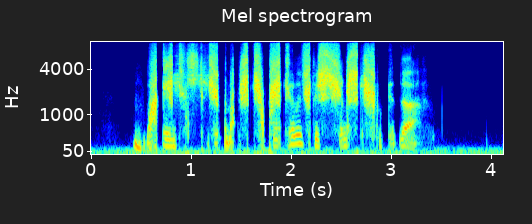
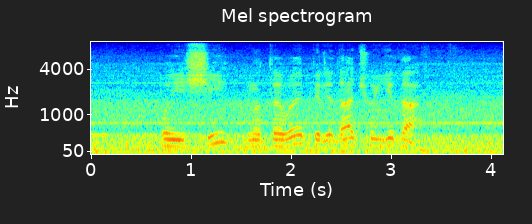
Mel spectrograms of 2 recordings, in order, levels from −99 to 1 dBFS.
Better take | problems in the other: second | noise reduction (neural diffusion model UNIVERSE++)

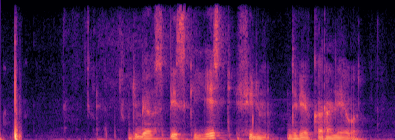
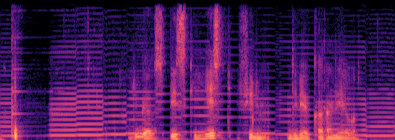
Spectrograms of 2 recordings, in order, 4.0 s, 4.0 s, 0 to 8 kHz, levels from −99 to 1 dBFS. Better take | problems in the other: first | noise reduction (neural mask model RNNoise)

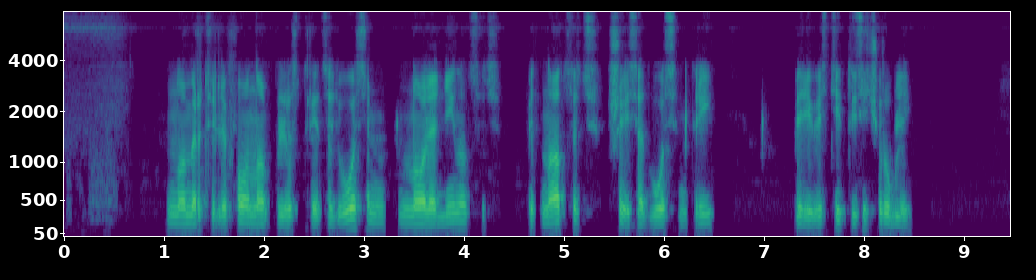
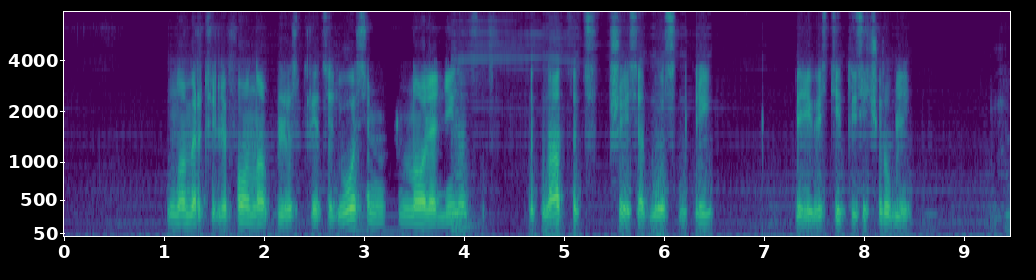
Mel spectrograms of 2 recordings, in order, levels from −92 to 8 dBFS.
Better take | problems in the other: first | noise reduction (neural separator model SepFormer DNS4)

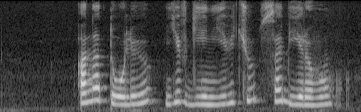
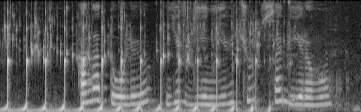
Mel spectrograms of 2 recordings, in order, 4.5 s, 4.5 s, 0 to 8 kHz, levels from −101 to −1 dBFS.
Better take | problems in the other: first | background sound (Gurgling / Chink, clink / Liquid); 3 dB above the speech

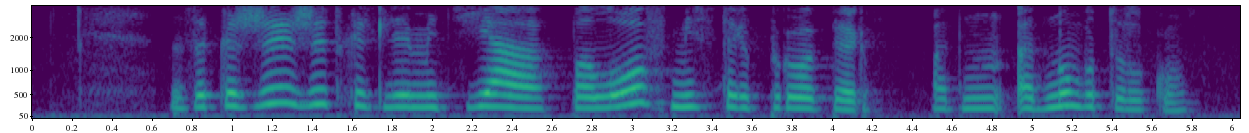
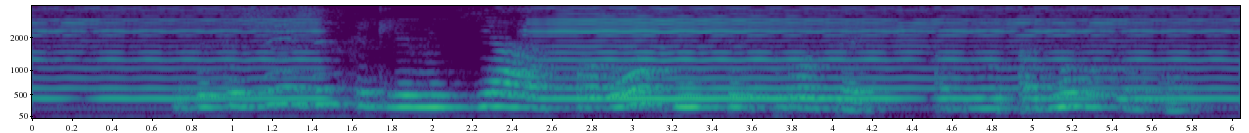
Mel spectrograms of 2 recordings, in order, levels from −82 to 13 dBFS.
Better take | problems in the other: first | background sound (Bowed string instrument); 1 dB below the speech // room echo; dies away in 0.6 s

